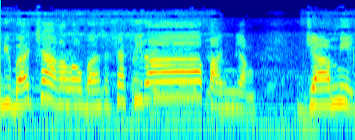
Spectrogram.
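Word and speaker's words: Cami: Jami. Jadi C itu dibacanya J kalau nggak ada koma yang gantung itu ya.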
